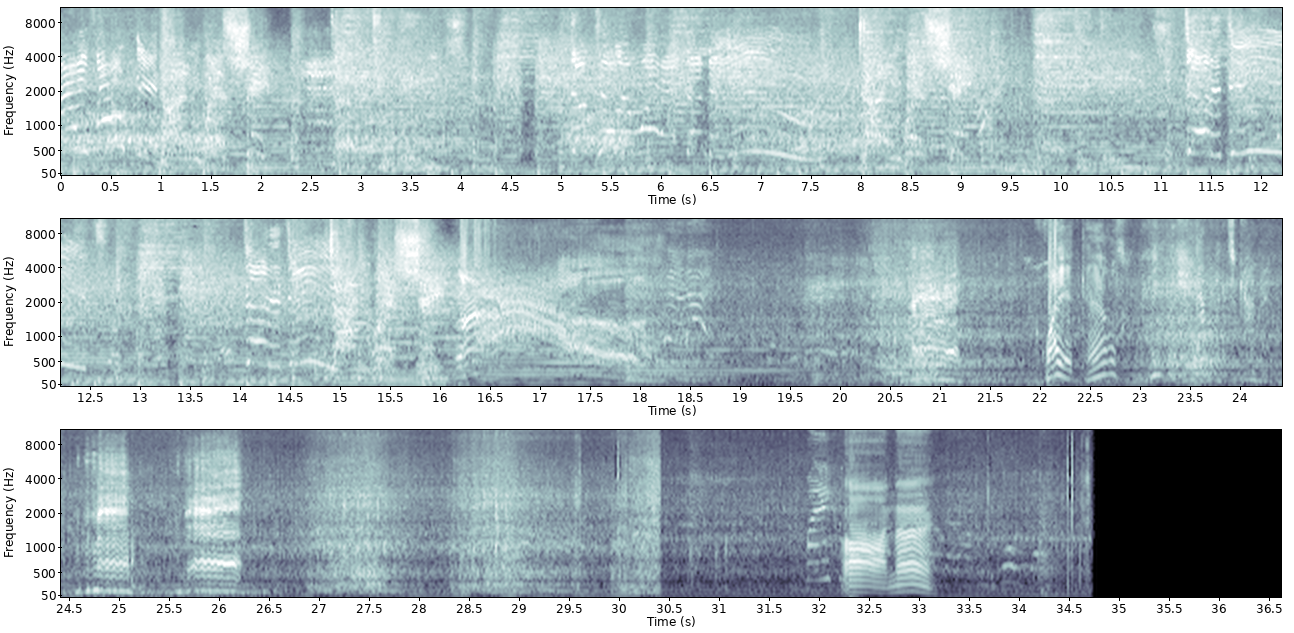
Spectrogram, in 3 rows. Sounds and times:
Car: 0:00.0 - 0:34.8
Outside, rural or natural: 0:16.2 - 0:34.8.

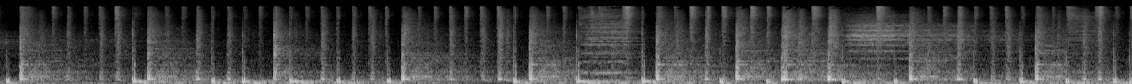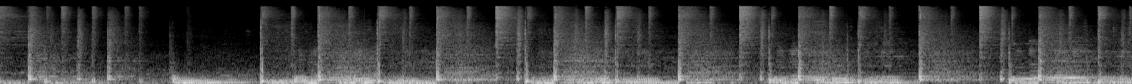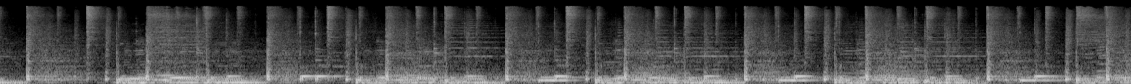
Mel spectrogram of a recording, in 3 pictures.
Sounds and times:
Drum kit: 0:00.0 - 0:33.9
Bass drum: 0:13.0 - 0:15.7, 0:16.6 - 0:18.4, 0:19.0 - 0:20.4, 0:21.4 - 0:22.9, 0:23.8 - 0:25.3, 0:26.2 - 0:27.7, 0:28.6 - 0:30.1, 0:31.0 - 0:32.5.

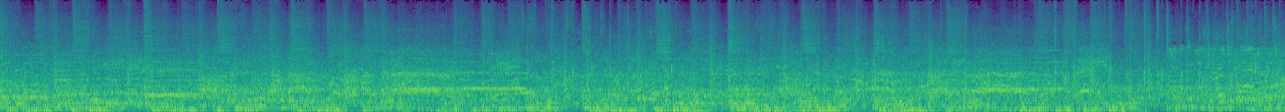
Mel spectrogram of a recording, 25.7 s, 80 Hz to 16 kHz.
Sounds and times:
Crowd: 0:00.0 - 0:25.7.

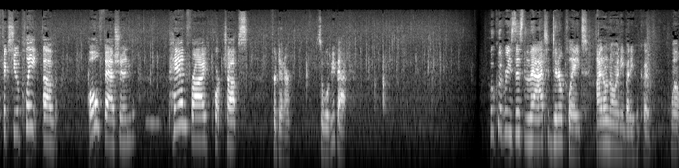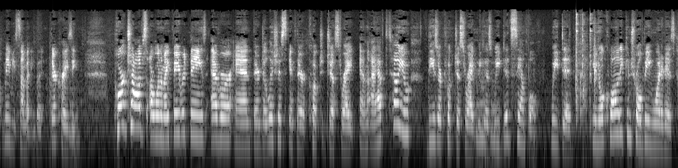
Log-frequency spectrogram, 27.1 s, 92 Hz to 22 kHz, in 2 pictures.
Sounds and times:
Frying (food): 0:00.0 - 0:09.6.

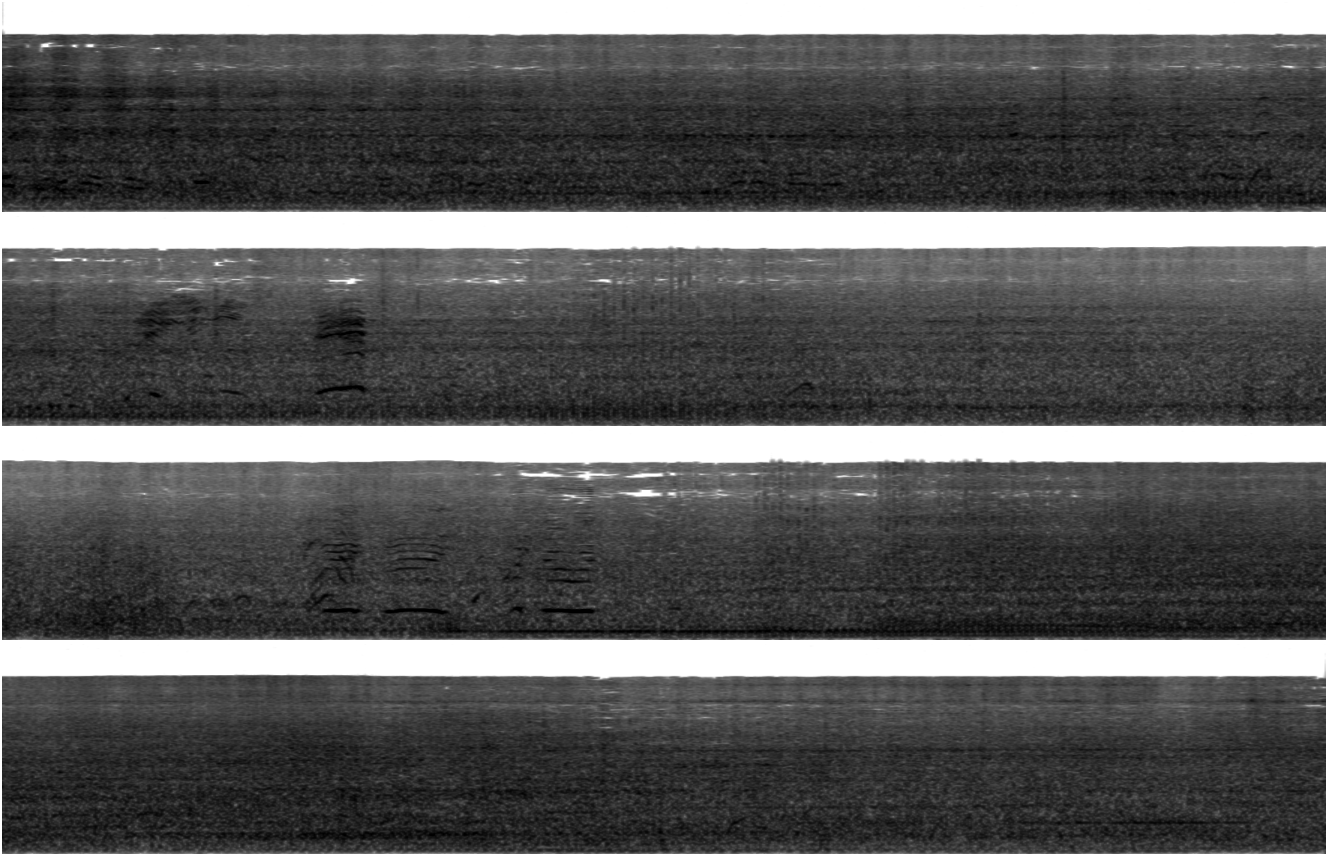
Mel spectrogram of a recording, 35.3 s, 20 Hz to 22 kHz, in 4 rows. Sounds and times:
Speech: 0:00.0 - 0:01.6, 0:07.7 - 0:11.3, 0:19.7 - 0:21.7.

